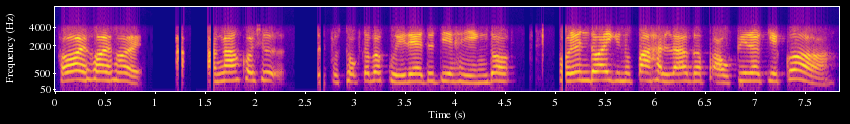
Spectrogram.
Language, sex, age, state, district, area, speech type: Manipuri, female, 30-45, Manipur, Senapati, rural, conversation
